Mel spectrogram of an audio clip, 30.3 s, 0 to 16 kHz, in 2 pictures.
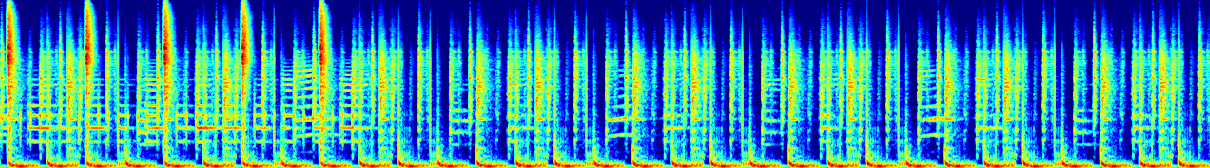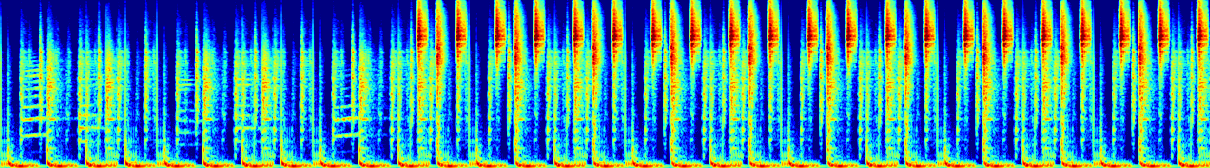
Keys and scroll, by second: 4.8 Up, 24.1 super+z.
